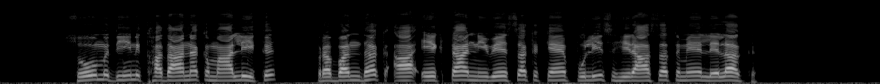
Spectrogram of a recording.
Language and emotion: Maithili, neutral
